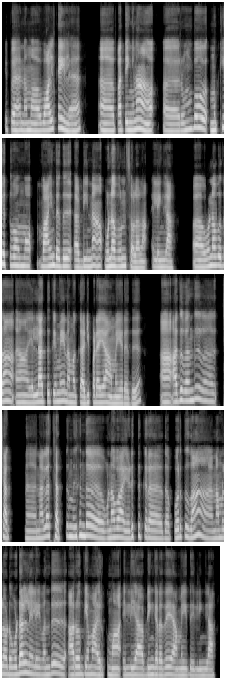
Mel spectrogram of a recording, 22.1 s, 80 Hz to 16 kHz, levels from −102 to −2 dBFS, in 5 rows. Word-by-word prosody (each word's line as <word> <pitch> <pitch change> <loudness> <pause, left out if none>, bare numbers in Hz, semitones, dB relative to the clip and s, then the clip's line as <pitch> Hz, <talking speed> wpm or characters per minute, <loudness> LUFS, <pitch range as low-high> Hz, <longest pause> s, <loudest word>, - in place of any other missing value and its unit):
இப்ப 225 -1 -9 0.2
நம்ம 205 +1 +1 0.3
வாழ்க்கையில 230 0 +4 0.6
ஆ - - +5 0.3
பார்த்தீங்கன்னா, 220 +3 +3 0.5
ஆ - - 0 0.3
ரொம்ப 240 +5 -1 0.4
முக்கியத்துவம் 230 -1 0 0.4
வாய்ந்தது 215 0 +3 0.2
அப்பிடின்னா, 200 +4 0 0.2
உணவுன்னு 215 +1 +4
சொல்லலாம் 170 -1 -1
இல்லேங்களா! 190 -1 0 0.5
அ - - +2 0.2
உணவுதான் 235 +2 +2 0.2
அ - - 0 0.3
எல்லாத்துக்குமே 225 +2 +2
நமக்கு 200 -1 -3
அடிப்படையா 205 +1 +1
அமையிறது. 180 -2 -1 0.5
அ - - +3 0.2
அது 235 +4 +1
வந்து 265 +4 -1 0.5
சத் 225 -2 0 0.3
அ - - -3 0.2
நல்ல 225 +5 +1
சத்து 230 +2 -1
மிகுந்த 280 +2 +2 0.4
உணவா 230 +2 +1 0.2
எடுத்துக்கிறத 220 -5 -3
பொறுத்துதான் 245 +5 0 0.3
நம்மளோட 215 -1 0
உடல்நிலை 235 -2 +2
வந்து 205 +5 -2 0.4
ஆரோக்கியமா 210 +1 0
இருக்குமா, 190 -1 -3 0.2
இல்லயா 195 0 -1
அப்பிடிங்கிறதே 195 +1 -2
அமையுது 185 0 -4
இல்லேங்களா! 175 0 -4
215 Hz, 110 wpm, -23 LUFS, 200-235 Hz, 0.6 s, ஆ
